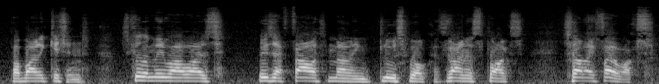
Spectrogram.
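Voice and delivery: plain reading voice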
